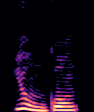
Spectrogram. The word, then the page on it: 用功: yòng gōng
